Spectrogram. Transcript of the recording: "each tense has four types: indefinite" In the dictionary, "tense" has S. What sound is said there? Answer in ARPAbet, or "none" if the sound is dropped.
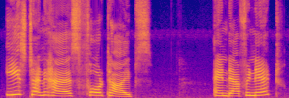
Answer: none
